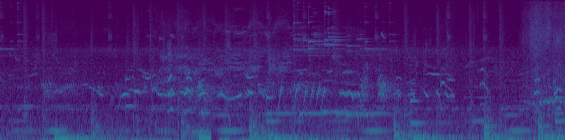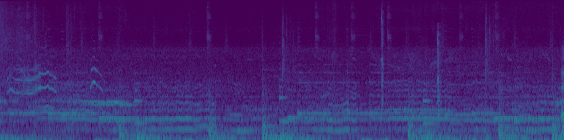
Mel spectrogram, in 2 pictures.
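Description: Jungle ambience in the video game Tales of Monkey Island: dense buzzing insects, honking bird calls and scattered chirps layered over a low continuous bed, steady and busy throughout.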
